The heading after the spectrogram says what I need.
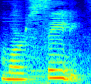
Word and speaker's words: Mercedes: cds so i was quite disappointed but it's mercedes more cities so the next brand is this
